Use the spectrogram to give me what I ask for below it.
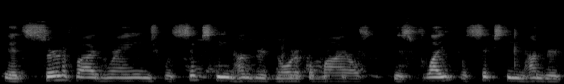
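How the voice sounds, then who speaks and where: A man speaks as an expert interviewee, giving measured commentary. He sounds off the microphone, with a slightly muffled recording. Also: fairly high pitch, fairly even intonation, recorded from a distance.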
